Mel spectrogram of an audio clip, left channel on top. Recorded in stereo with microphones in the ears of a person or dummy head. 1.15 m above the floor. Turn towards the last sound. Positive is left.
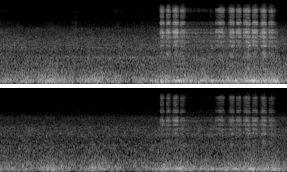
turn(degrees=15)  # may be behind; listen again after turning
